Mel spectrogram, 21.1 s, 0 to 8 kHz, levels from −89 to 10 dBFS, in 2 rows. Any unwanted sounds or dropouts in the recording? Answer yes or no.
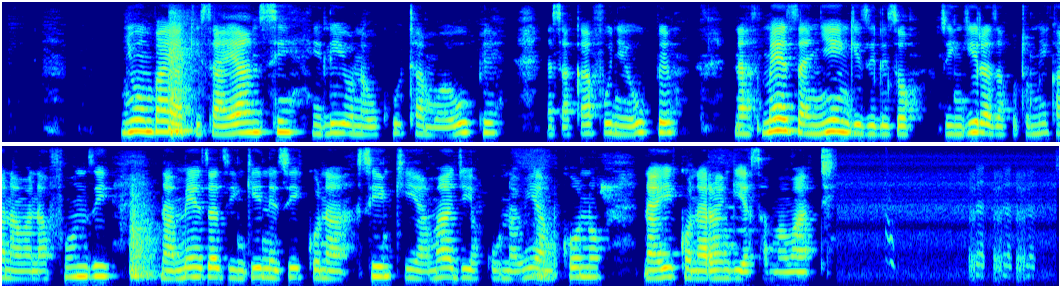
yes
